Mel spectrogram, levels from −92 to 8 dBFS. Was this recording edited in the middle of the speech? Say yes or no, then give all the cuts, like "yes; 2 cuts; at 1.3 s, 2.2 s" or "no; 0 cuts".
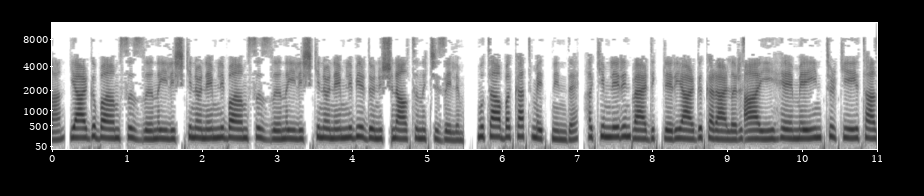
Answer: yes; 5 cuts; at 2.3 s, 4.5 s, 5.6 s, 7.8 s, 9.2 s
